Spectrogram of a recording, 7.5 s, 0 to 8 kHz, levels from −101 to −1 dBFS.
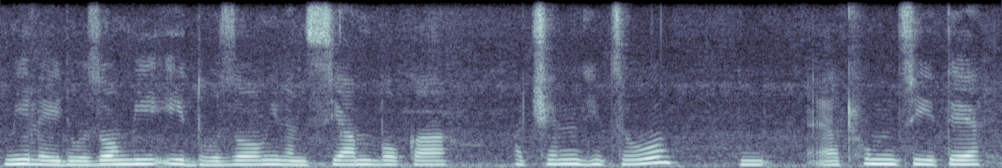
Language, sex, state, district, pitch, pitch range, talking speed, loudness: Mizo, female, Mizoram, Aizawl, 195 Hz, 180-210 Hz, 185 wpm, -16 LUFS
